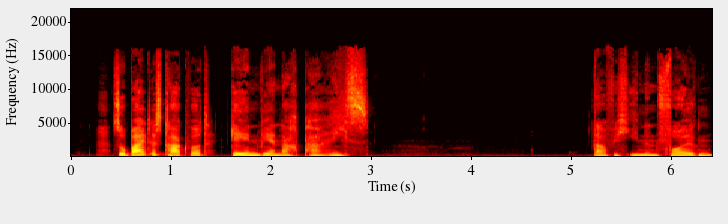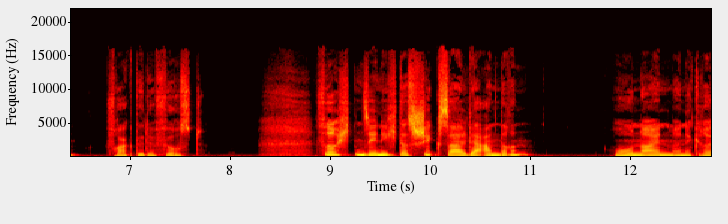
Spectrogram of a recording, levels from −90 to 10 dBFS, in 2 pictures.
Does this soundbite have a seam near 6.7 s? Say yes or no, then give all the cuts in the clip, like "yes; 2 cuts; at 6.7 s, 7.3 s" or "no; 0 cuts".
no; 0 cuts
